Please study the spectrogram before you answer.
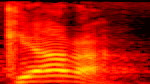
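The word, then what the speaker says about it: Ciara: the latest on storm kiara it's how you pronounce that kiara a deep atlantic low pressure system which is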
